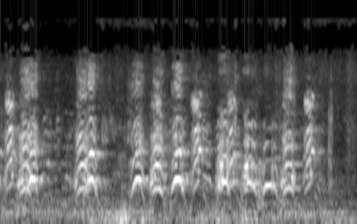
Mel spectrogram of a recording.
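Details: Four-month-old Belgian Malinois named Diango yaps during an exercise walk: quick, shrill, arching barks in close bursts, a brief pause near the middle, then more rapid yips fading toward the end.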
